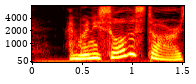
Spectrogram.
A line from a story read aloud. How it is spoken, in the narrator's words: he exclaimed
